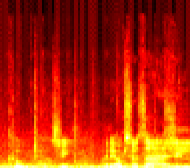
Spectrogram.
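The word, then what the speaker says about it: Cu Chi: Okej, just nu sitter vi på bussen på väg till Gucci låter det som de säger hela tiden men det heter Koochi.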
